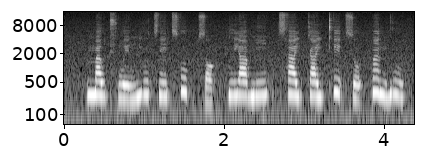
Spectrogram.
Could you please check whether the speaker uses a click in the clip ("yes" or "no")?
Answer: no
